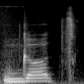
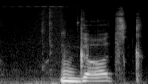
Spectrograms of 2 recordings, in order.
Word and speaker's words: Götze: I can get Gertz's name wrong. It is Mario, though, right? No. What's his first name? I don't know. If it is, I'm going to kill you. Borussia Dortmund. Götze. It is. Götze.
